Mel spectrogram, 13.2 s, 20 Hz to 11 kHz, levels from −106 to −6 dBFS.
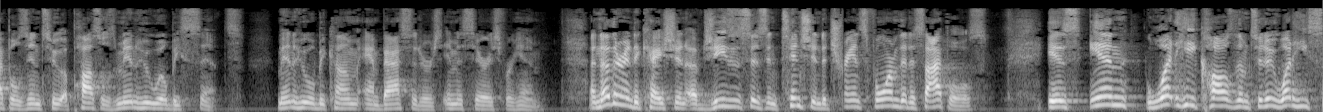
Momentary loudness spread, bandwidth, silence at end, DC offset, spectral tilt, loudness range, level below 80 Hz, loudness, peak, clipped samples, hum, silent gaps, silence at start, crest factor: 13 LU; 8.8 kHz; 0 s; under 0.1%; -4.5 dB/octave; 6 LU; -66 dBFS; -24 LUFS; -4 dBFS; under 0.1%; none; none; 0 s; 20 dB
